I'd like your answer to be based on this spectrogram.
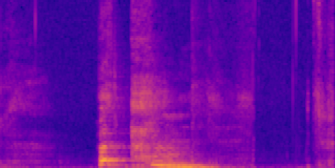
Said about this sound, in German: Entschuldigung, ich muss niesen.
